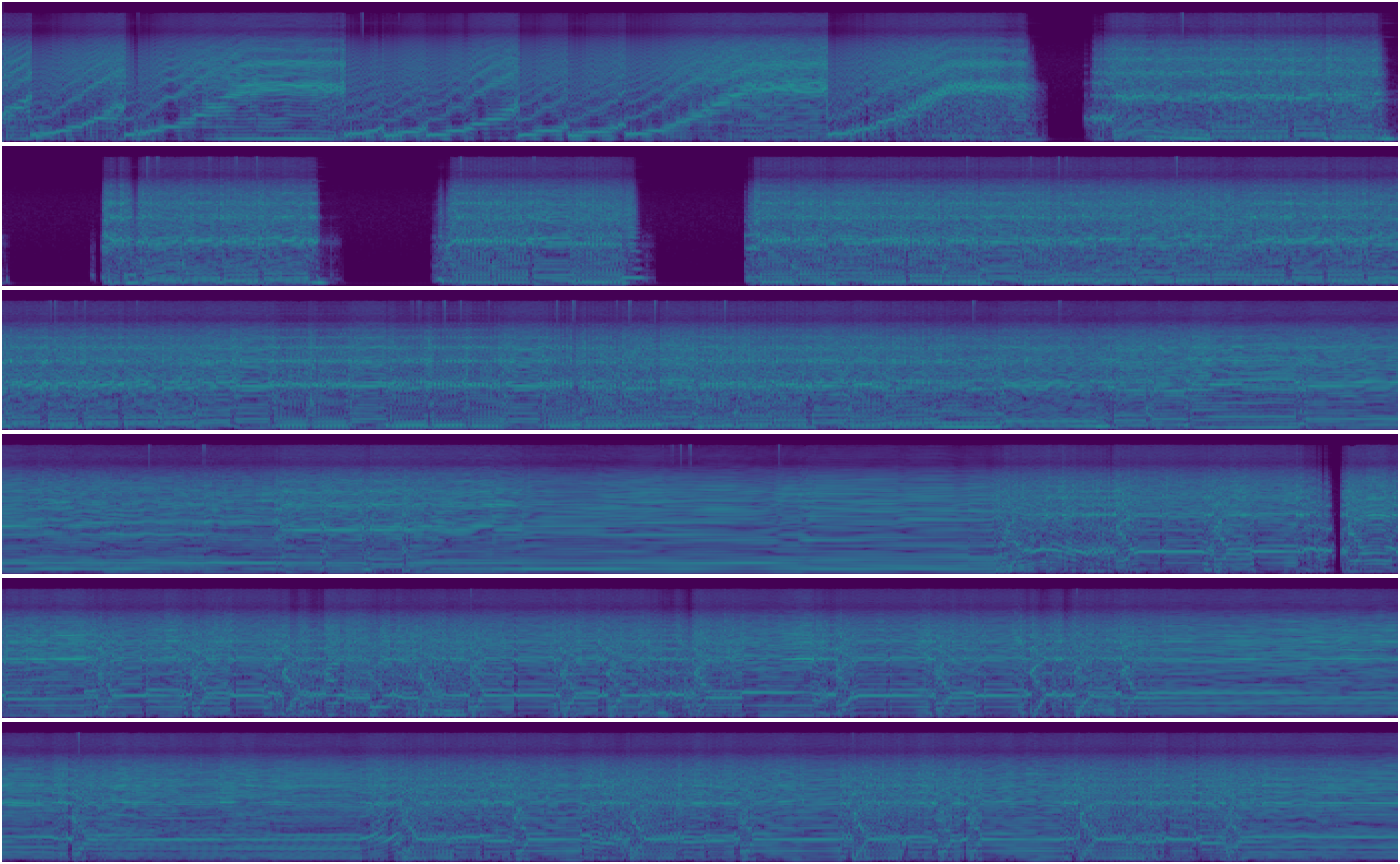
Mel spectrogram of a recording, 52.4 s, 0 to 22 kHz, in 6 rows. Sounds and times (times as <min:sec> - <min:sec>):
Distortion: 0:00.0 - 0:52.3
Effects unit: 0:00.0 - 0:52.3
Guitar: 0:00.0 - 0:52.3.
